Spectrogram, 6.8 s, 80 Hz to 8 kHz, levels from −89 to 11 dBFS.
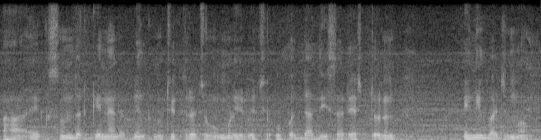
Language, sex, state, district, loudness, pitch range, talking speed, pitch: Gujarati, male, Gujarat, Gandhinagar, -17 LUFS, 85-110 Hz, 140 wpm, 105 Hz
